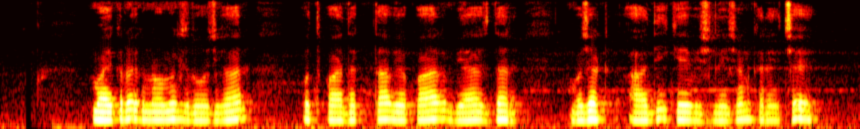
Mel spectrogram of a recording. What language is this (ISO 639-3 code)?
mai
